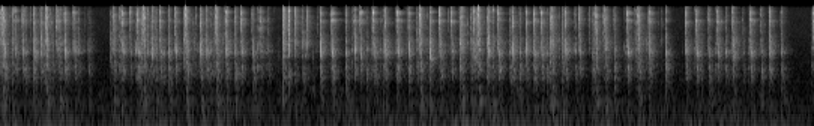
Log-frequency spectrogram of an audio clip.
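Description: Fingertips type continuously on a backlit plastic Cherry MX Blue mechanical gaming keyboard with clicky blue switches, the same keyboard throughout. Rapid, bright clicky key taps come in steady bursts with a few brief pauses, each click short and dry with no bass.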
